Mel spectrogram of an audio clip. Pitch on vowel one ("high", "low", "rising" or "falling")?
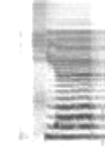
high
